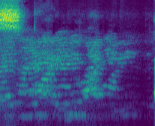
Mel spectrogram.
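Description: A higher-pitched voice, drawn out in a sing-song way, softer than the lecturer's speech and fading out near the end.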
